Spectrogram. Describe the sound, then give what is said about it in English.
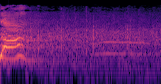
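An audience claps for a guest in a steady, crackling wash of applause that carries on evenly after a brief loud vocal burst at the very start. “Clap for ….”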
